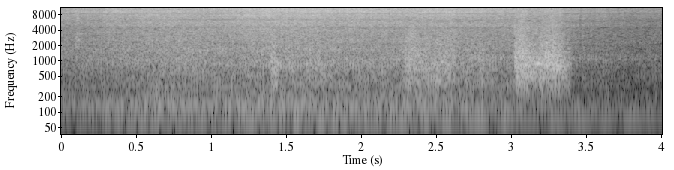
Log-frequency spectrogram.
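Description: Piston engines of a Canadair Argonaut airliner, throttled back, droning steadily under a rush of airflow noise as the aircraft slows toward the stall. The rush swells louder a little after three seconds in.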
